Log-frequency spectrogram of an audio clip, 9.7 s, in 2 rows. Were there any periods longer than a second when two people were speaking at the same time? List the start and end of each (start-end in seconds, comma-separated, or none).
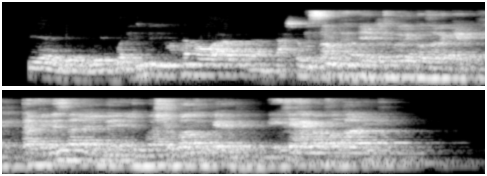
3.0-4.3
